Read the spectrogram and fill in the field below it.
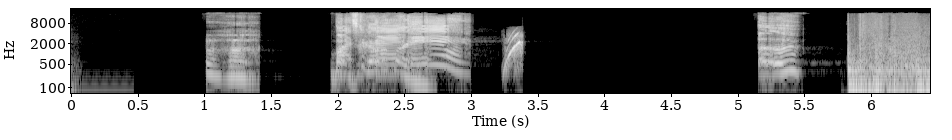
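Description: A cartoon creature mutters and grumbles in short bursts.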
